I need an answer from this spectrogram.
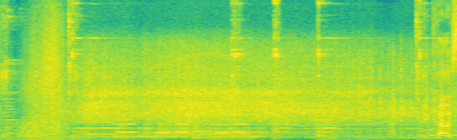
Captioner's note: graphics whooshing; playful music; chainsaw whirring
